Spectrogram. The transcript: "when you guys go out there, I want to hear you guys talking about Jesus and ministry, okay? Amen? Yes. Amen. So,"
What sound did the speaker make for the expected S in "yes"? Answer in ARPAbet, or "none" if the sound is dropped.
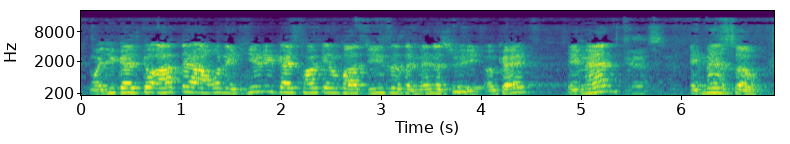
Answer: none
